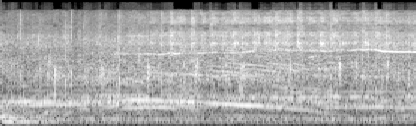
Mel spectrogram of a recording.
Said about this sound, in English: Give her a round of applause as she makes her way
